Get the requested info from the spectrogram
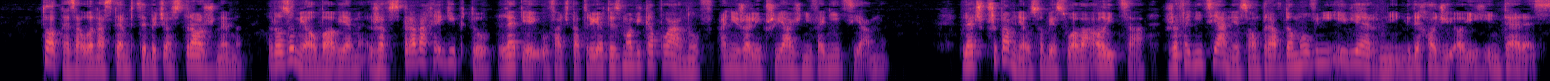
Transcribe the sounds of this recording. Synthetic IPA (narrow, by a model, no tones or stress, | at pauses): t̪ɔkazawɔnast̪ɛmpt̪sɘbɘt͡ɕɔst̪ɾɔʐnɘ̰m | ɾɔzumʲja̰wbɔ̰vʲjɛmʐɛfspɾavaxɛɡʲipt̪ulɛpʲjḛjʔufat͡ɕpat̪ɾɨjɔt̪ɘzmɔvʲikapwanufaɲiʐɛlʲipʂɘjaʑɲifɛɲit̪sʲja̰n | lɛt͡ʂpʂɘpɔmɲa̰wsɔbʲjɛswɔ̰va̰ʔɔjt̪sa̰ | ʐɛfɛɲit̪sʲja̰ɲɛsɔ̃w̃pɾavd̪ɔmuvɲiʔivʲjɛɾɲḭɡd̪ɘxɔd͡ʑiʔɔixint̪ɛ̰ɾɛ̰s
